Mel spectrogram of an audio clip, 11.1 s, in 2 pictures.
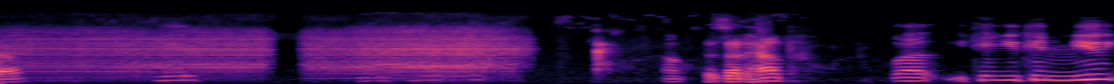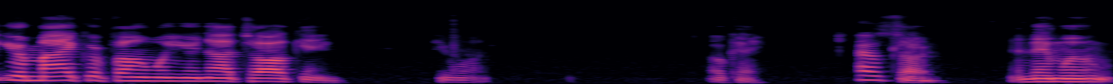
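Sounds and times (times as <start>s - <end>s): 
speech: 0.0s - 1.2s, 3.3s - 8.1s, 9.1s - 11.1s
drilling: 0.0s - 2.7s.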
